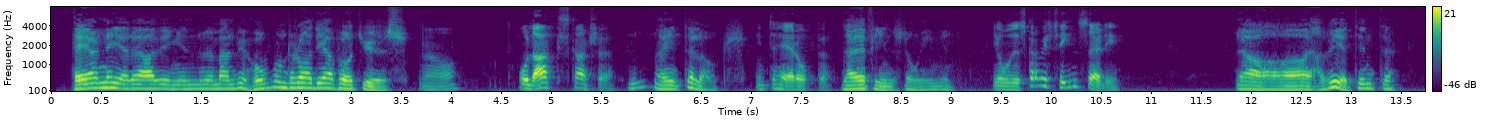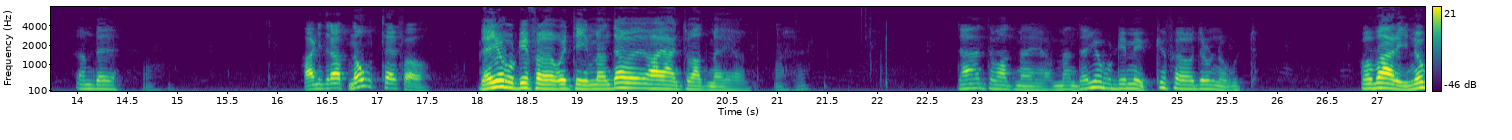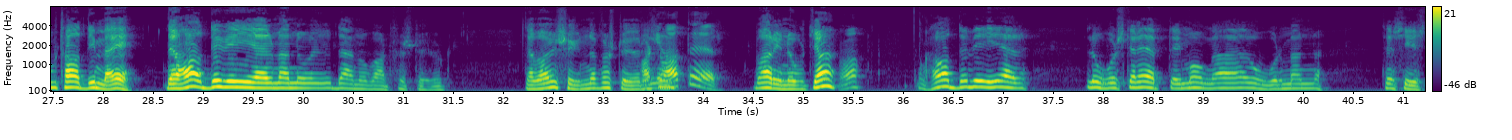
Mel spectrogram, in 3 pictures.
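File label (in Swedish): Oppeby Östergötland, dialekter; Folkminnen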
